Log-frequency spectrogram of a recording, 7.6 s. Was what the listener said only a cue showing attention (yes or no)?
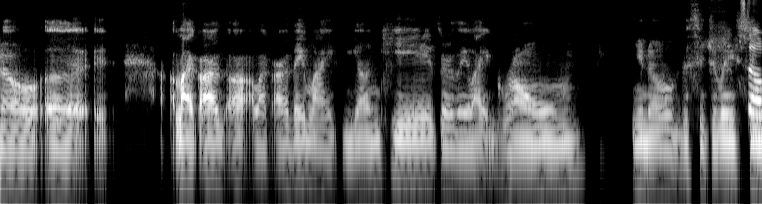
no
